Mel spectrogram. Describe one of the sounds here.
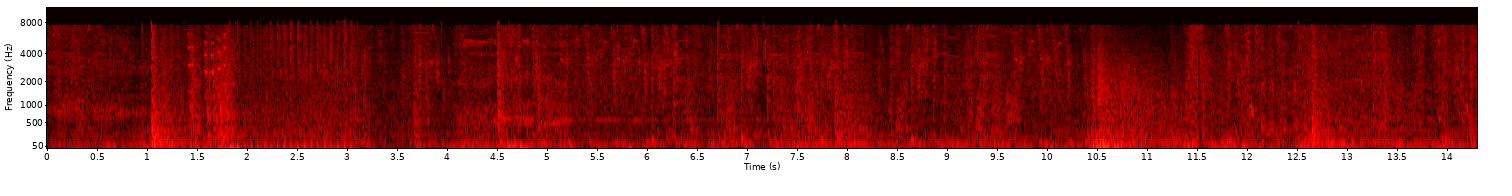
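Explosions boom with deep rumbles.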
